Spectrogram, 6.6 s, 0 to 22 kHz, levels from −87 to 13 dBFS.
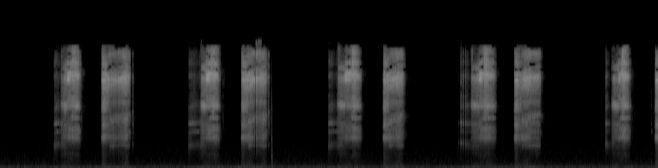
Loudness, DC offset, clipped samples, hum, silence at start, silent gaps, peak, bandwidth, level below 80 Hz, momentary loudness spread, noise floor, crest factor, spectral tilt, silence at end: -35 LUFS; under 0.1%; under 0.1%; none; 0.55 s; none; -18 dBFS; 16 kHz; -72 dBFS; 8 LU; -71 dBFS; 22 dB; 1.5 dB/octave; 0 s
